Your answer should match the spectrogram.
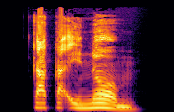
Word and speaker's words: kakainom: Word for word, it's kakainom lang niya ng kape.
